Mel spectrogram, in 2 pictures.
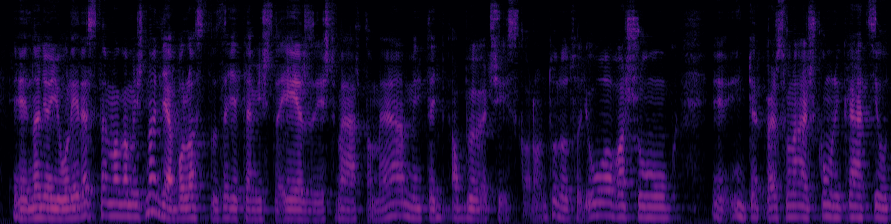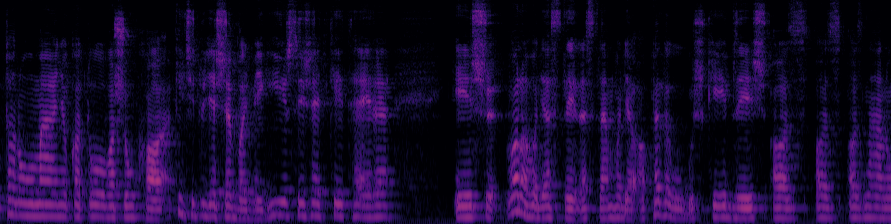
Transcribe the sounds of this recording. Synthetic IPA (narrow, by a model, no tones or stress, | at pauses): nɒɟo̞njoːleːɾɛst̪ɛmːɒɡɒmeːʃnɒɟːaːboːlɒst̪ɒzɛɟɛt̪ɛmiʃt̪ɒ̰ʔeːrzeːʃt̪ʋaːrt̪ɒ̰mɛlmint̪ɛɟɒbølt͡ʃḛːsko̰ɾo̰nt̪ud̪o̞t̪ho̞̰ɟo̞lvɒʃuŋk | ḭnt̪ɛrpɛrsonaːliʃko̞munikaːt̪sijoːt̪ɒnulmaːɲo̞kɒt̪o̞lvɒʃuŋkhɒkit͡ʃit̪yɟɛʃɛbvɒɟmeːɡiːrsiʃɛckeːt̪hɛjɾɛ | eːʃvɒlɒɦo̞ɟɒst̪eːɾɛst̪ɛmɦo̞ɟɒpɛd̪ɒɡoːɡuʃkeːbzeːʃɒzɒzɒznaːlu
